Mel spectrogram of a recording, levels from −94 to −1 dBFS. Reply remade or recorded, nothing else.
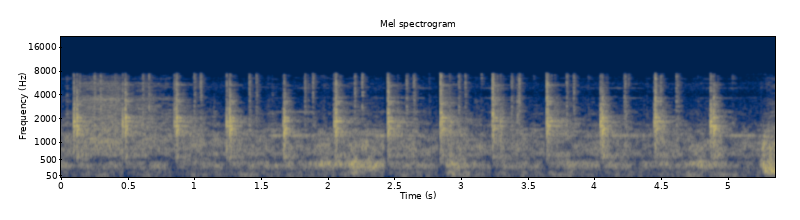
recorded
